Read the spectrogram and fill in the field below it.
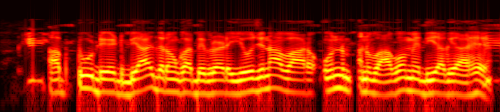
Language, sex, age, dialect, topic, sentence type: Hindi, male, 25-30, Kanauji Braj Bhasha, banking, statement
